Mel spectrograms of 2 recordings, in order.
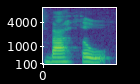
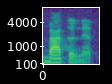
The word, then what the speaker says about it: bâtonnet: And we also know we will pronounce this one as batho. As you can see here, bathonnet. It's not batonet.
